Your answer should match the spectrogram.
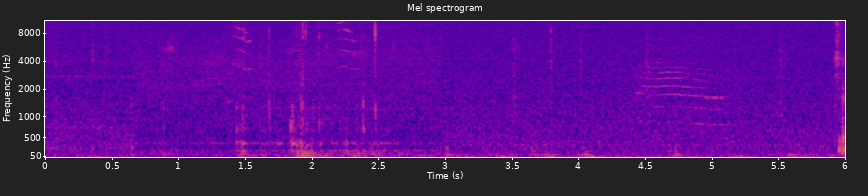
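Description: A cat's faint, short meow about four and a half seconds in, with a few light taps and knocks in the first half.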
